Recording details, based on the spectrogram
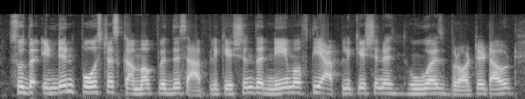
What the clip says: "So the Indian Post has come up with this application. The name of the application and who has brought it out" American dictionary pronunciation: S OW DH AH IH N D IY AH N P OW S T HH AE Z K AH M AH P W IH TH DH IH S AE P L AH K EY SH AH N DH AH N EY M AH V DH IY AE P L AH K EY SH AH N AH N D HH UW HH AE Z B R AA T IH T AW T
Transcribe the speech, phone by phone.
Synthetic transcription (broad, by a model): S OW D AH IH N D IY AH N P OW S T HH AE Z K AH M AH P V IH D IH S AE P L AH K EY SH AH N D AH N EY M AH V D IY AE P L AH K EY SH AH N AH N HH UW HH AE Z B R AA T IH T AW T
